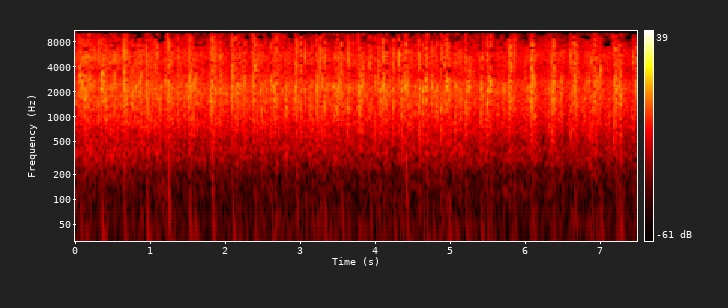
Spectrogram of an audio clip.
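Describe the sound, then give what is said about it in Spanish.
A crowd breaks into strong, sustained applause for the speaker's team, a dense wash of clapping hands that stays steady and loud for the whole stretch, with no voices standing out. “Por eso os pido un fuerte aplauso para estos valientes y estas personas libres.”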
